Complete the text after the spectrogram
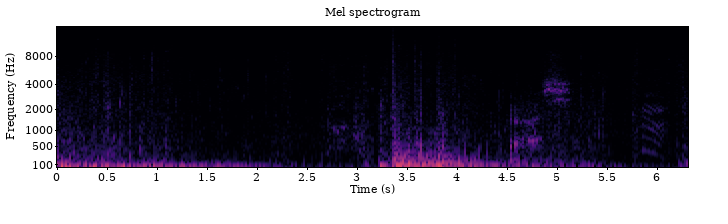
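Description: Gun mechanisms click and rattle as weapons are swapped.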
